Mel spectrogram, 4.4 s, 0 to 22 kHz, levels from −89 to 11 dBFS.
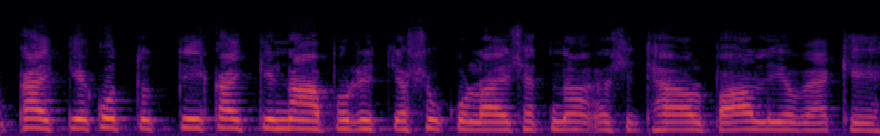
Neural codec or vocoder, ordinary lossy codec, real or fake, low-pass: none; none; real; 19.8 kHz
